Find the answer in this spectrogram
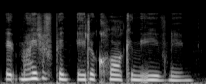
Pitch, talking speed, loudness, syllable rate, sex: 215 Hz, 260 wpm, -18 LUFS, 6.5 syllables/s, female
